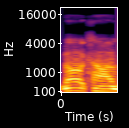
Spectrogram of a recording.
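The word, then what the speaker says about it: Noah Kahan: came for Khan sorry I always get the name wrong Noah Khan recently like was a big moment in my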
